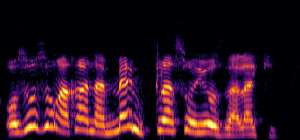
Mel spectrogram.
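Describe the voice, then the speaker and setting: Woman acting as cartoon market mother, Congolese accent, high voice, indignant, scolding, dry close sound. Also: very animated, quick pace, a bit bright, dry recording, highs cut off. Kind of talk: Congolese animated comedy dialogue.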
